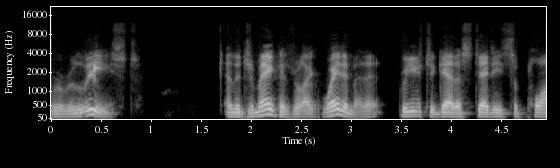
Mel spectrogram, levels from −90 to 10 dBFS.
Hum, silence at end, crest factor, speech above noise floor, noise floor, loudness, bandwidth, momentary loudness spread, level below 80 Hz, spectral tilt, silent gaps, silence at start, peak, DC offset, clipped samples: none; 0 s; 20 dB; 58 dB; -79 dBFS; -21 LUFS; 9.8 kHz; 11 LU; -64 dBFS; -7 dB/octave; none; 0 s; -2 dBFS; under 0.1%; under 0.1%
